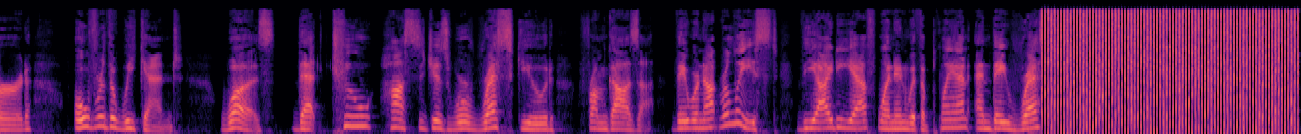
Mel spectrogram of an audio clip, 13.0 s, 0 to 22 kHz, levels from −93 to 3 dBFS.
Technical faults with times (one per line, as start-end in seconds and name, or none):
10.42-13.01 compressed stream played as audio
